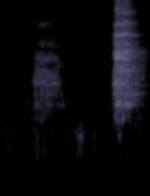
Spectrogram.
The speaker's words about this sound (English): I'll take a deep breath.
